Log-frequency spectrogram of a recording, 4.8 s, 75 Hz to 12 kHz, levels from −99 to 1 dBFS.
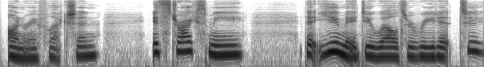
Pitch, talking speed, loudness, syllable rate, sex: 195 Hz, 175 wpm, -17 LUFS, 4.8 syllables/s, female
